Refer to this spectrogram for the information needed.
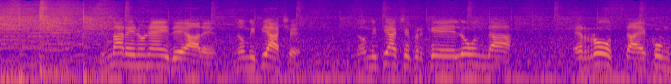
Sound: speaking in foreign language

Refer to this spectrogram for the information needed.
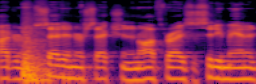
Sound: object slams

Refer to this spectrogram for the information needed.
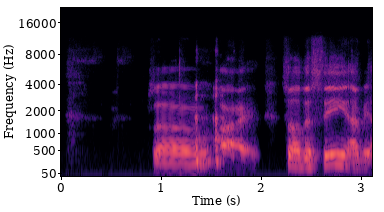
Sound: chuckles

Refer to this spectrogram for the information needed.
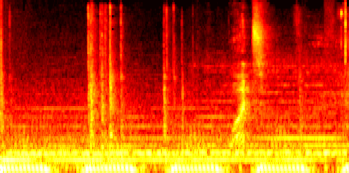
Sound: locked doorhandle jittering

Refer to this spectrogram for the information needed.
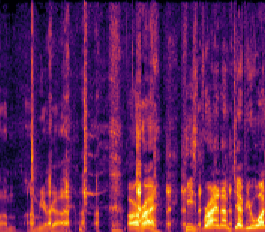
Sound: both laughing

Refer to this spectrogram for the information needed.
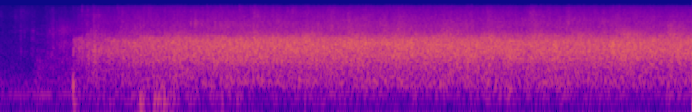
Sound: audience applauding

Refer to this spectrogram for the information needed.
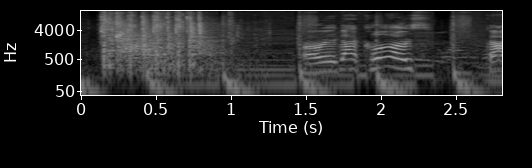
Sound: car clatters

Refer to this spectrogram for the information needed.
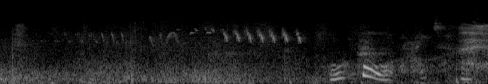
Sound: birdsong

